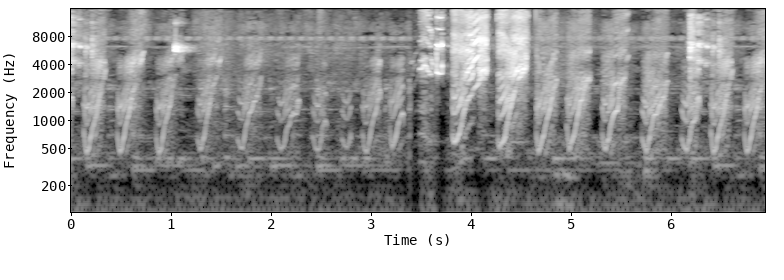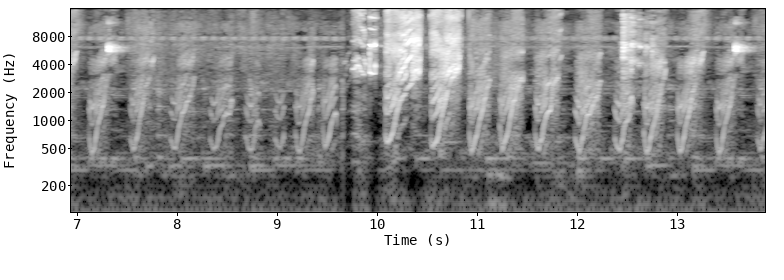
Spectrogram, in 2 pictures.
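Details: A guinea pig gives rapid, evenly spaced squeaky clicks, broken by louder shrill squeals, sounds said to call other guinea pigs.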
